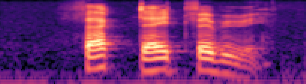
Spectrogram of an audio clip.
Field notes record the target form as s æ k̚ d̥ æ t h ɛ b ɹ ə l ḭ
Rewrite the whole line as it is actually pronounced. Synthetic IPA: f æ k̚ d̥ e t f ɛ b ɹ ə ɹ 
